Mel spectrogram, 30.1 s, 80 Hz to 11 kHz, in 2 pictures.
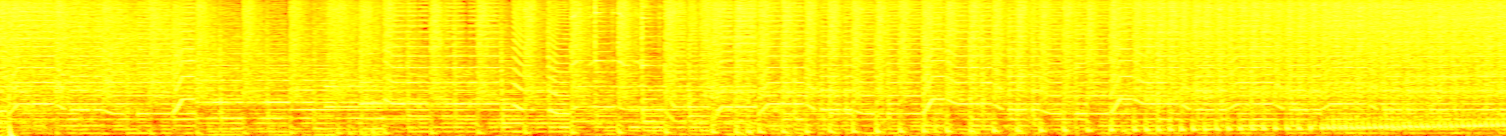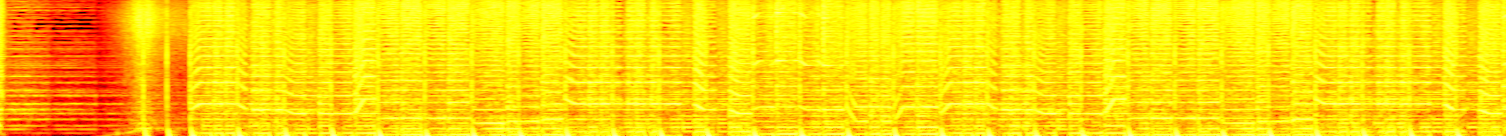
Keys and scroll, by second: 17.6 alt+BackSpace.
